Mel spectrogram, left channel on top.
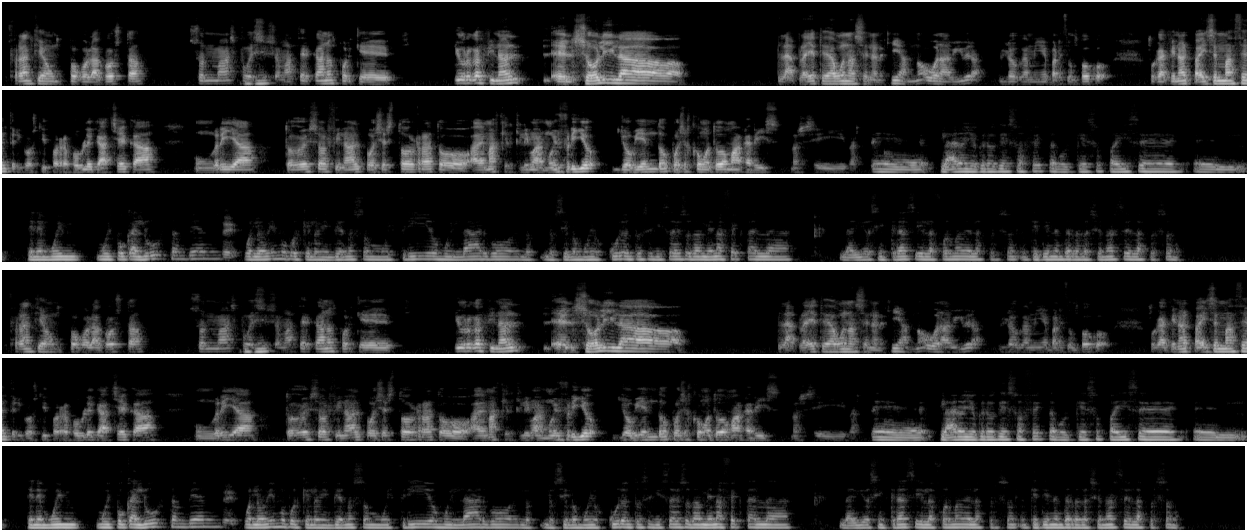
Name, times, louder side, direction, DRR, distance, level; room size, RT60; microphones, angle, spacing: voice 1, 0.0-1.4 1.9-3.9 4.5-6.8 7.8-11.0 11.5-14.0 14.4-15.0 15.3-20.9 27.1-27.2, left 4 dB, 70° left, 0.6 m, -25 dB
voice 2, 21.1-32.8 33.3-36.7, right 3 dB, 55° right, 0.5 m, -27 dB
2.4 x 2.1 x 2.6 m
head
